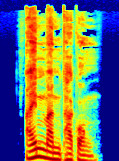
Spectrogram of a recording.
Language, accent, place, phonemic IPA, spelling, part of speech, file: German, Germany, Berlin, /ˈaɪ̯nmanˌpakʊŋ/, Einmannpackung, noun, De-Einmannpackung.ogg
- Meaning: field ration, combat ration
